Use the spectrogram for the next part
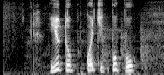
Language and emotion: Russian, positive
